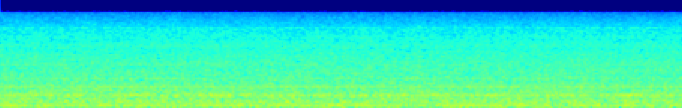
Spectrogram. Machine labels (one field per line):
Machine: fan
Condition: abnormal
